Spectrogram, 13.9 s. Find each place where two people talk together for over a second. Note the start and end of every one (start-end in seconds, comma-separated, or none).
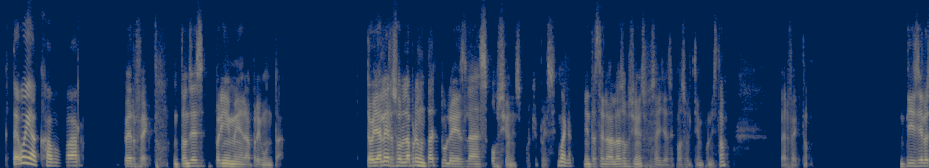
none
